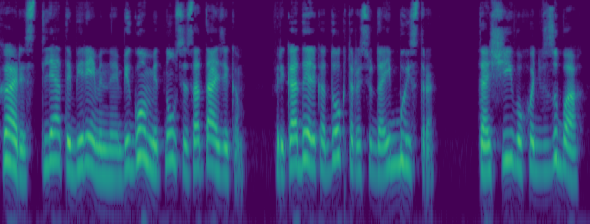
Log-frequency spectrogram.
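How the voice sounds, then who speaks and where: A woman's voice: mid-range voice, moderate pace, a little mellow, dry recording, clean studio sound, close to an everyday voice. A woman reading an audiobook voices a brash, foul-mouthed young woman who barks rude orders. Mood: bossy. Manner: rude, commanding, swearing.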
